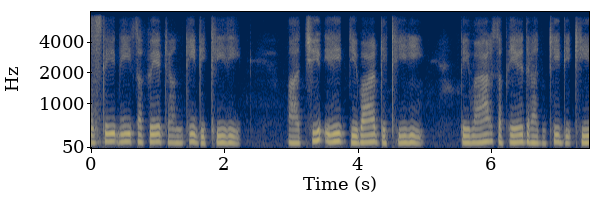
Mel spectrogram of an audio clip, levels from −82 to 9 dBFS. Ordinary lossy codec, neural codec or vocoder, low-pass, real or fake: none; codec, 16 kHz, 0.5 kbps, FunCodec, trained on Chinese and English, 25 frames a second; 7.2 kHz; fake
